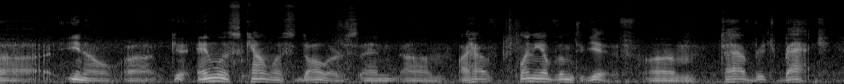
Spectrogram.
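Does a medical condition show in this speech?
No.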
